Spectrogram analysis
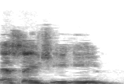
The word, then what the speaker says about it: Xi: uh with President xiqin ping president she it's pronounced s he exi s she president she met with the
